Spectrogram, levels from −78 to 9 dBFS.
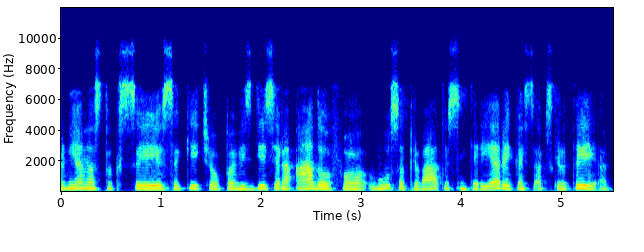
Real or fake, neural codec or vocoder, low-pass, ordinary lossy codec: fake; codec, 16 kHz, 4 kbps, FreqCodec, smaller model; 7.2 kHz; Opus, 16 kbps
